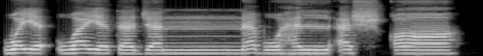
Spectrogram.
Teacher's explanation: So there's a noon with a shadda on it. So give it that length. Give it that gunna, the nasal sound.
